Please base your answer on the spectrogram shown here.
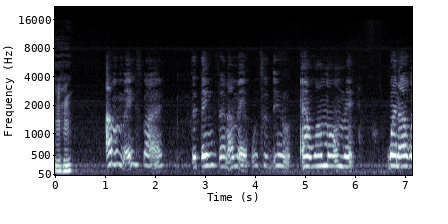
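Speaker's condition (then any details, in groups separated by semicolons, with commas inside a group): Quadriplegic cerebral palsy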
